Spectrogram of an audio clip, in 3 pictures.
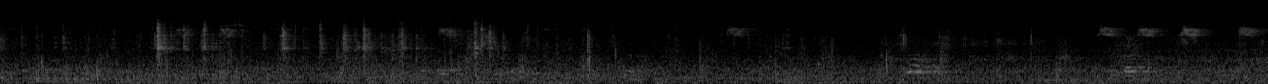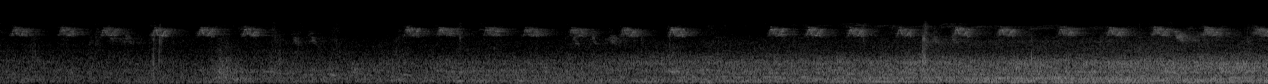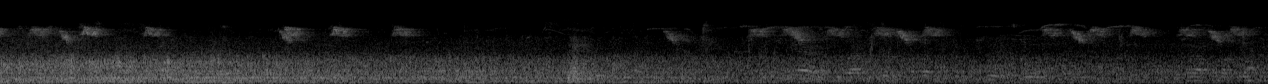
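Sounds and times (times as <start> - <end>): street noise: 0.0 - 38.0.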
